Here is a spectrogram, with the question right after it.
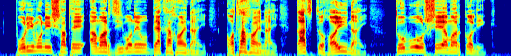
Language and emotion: Bengali, neutral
